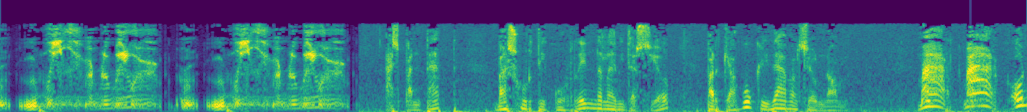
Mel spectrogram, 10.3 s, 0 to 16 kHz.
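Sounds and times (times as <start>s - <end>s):
human voice imitating pig snorting oinks and grunts: 0.0s - 3.6s, 9.2s - 10.0s
speech: 0.2s - 8.6s, 9.2s - 10.2s.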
